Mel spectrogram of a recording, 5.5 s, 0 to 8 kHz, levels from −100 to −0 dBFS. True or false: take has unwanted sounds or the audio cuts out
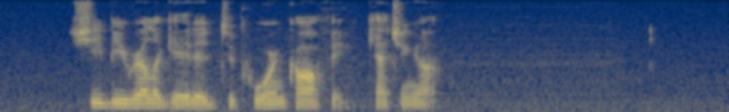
false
